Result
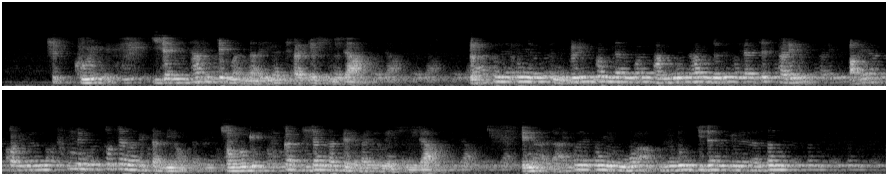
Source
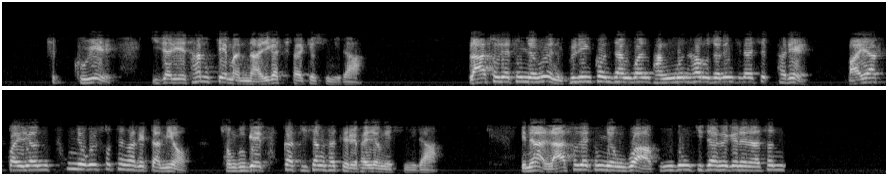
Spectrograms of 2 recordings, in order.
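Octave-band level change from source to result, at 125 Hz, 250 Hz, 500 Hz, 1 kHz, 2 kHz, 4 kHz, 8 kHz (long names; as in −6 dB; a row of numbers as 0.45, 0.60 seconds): +12.0 dB, +9.5 dB, +4.0 dB, −4.0 dB, −16.0 dB, below −15 dB, can't be measured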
